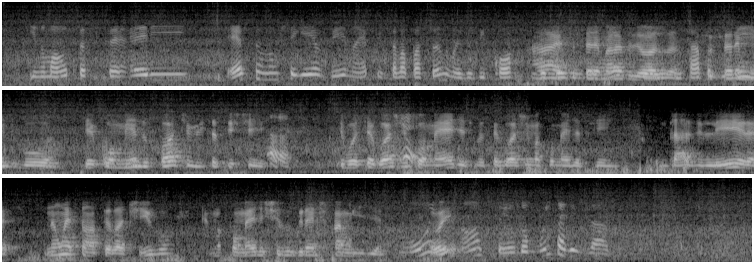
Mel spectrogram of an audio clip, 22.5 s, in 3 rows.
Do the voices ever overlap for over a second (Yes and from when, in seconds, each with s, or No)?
Yes, from 5.3 s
